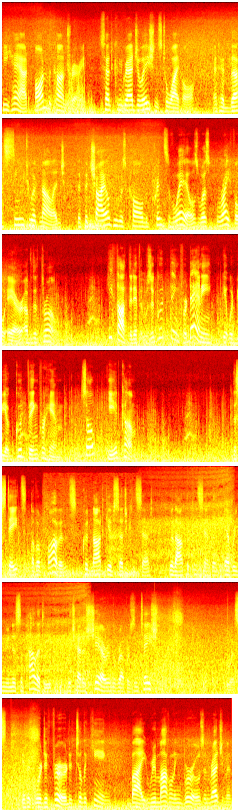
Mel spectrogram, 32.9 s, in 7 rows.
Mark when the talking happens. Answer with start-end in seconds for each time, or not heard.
0.0-10.7, 11.6-16.9, 18.8-26.8, 28.1-32.8.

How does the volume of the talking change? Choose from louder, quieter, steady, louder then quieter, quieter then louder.
steady.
